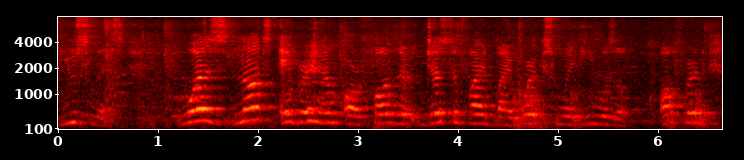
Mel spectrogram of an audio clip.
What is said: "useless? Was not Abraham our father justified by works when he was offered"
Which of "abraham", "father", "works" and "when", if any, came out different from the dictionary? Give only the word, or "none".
none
